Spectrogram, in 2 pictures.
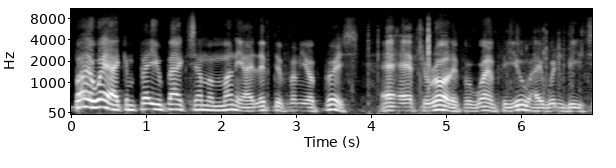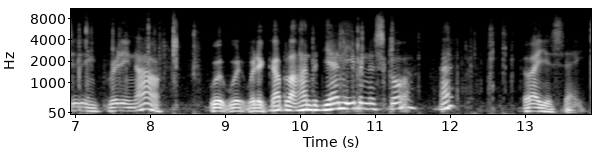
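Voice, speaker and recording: A smug, sly young man played by an actor in an old radio thriller. His falsely casual needling slides up and down in pitch, with the odd stammer, on a vintage broadcast recording. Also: expressive, moderate pace, a little hiss or hum, natural voice. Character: smug, sly, weaselly young brother turned informer. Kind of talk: 1940s-50s radio drama acting.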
